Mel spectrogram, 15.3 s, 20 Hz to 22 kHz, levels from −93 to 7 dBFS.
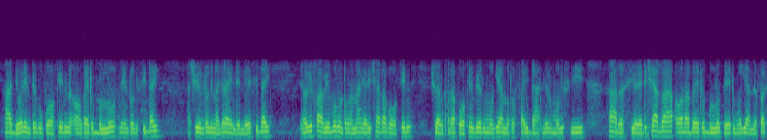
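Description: The whole recording passed through the iLBC codec, a narrowband VoIP coder whose rough, synthetic edge fits its 13.33 kbps, 30 ms frame mode. The line carries only about 200 Hz to 3.5 kHz, so the speech sounds thin and muffled, with plainly audible coding damage.

Lost iLBC frames then break in five times. At 1.56, 4.05, 6.02 and 12.24 s, gaps of about 30 ms each point to a single missing frame. At 8.9 s a 60 ms gap suggests two frames in a row. The decoder fills each gap by repeating the last pitch cycle with added noise, producing a brief held, buzzy vowel before the voice snaps back to normal.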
